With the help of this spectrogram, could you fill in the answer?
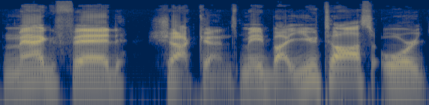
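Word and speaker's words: UTAS: you want to say I say you toss I'm American I'm not from Turkey I'm most likely saying it wrong I'm pretty sure it's you Tosh with us at the end of it but everyone says you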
